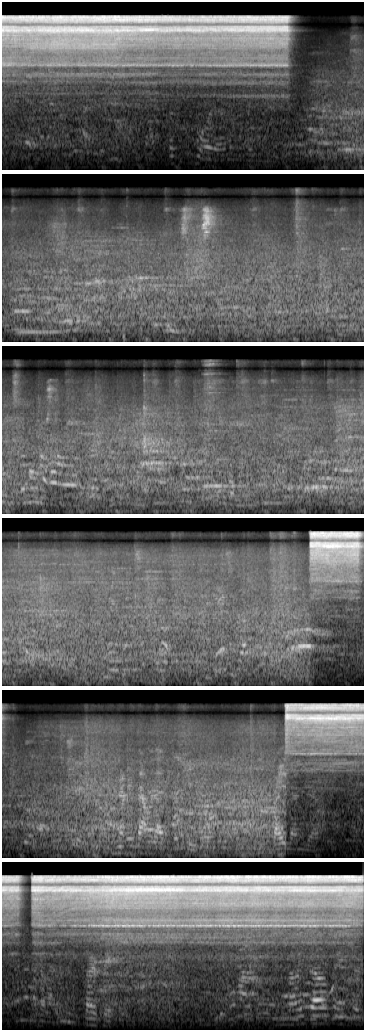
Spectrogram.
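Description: A tattoo machine buzzes steadily.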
